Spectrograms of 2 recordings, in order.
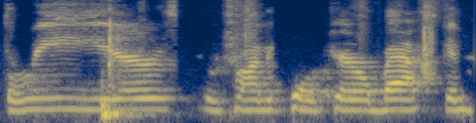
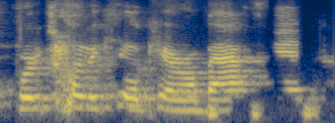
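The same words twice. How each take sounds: First: Southern accent. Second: Said in the usual way. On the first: Shown as a demonstration. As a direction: say it like a Southern local. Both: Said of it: "I said that in a Southern accent".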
